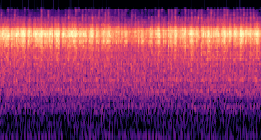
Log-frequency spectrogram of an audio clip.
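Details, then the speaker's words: Daewoo Lanos at idle, before belt conditioner is applied: high, raspy chirp pulsing about twice a second from the slipping alternator belt. "Ребят, сейчас будем пробовать кондиционер для ремней. Слышно сейчас, какой звук идет, да, от ремня?"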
